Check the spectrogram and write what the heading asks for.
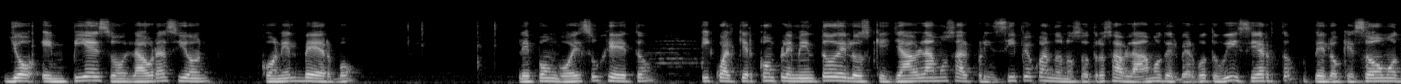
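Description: A man's voice: mid-range voice, a bit bright. A man teaching English in an online class, explaining patiently and repeating examples.

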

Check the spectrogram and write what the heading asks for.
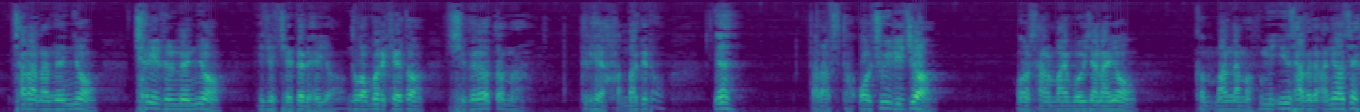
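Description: An older man preaching, his voice husky and a bit breathy. He talks emphatically and keeps tossing short rhetorical questions at the congregation. He sounds a little far from the microphone. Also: medium pitch, a bit bright. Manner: emphatic, peppers talk with rhetorical checks to the congregation. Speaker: pastor. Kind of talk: sermon. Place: church sanctuary. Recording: voice from far off the mic.

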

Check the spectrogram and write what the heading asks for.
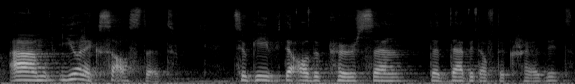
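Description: A woman's voice: fairly low pitch, steady tone, measured pace. Rambling woman doing a tarot reading. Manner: rambling, searches for words, laughs at herself. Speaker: tarot reader.

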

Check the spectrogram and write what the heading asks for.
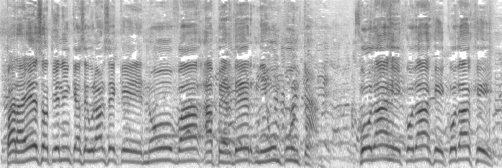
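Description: A man running an outdoor rope-crossing contest, giving brisk commands and repeating his calls. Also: extremely high pitch, a crowd in the background. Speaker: event organizer calling a rope-crossing contest. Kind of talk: live instructions to teams outdoors.

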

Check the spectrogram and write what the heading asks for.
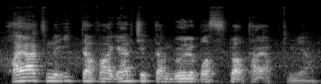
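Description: A man commentating his own mobile football match, muttering in frustration and breaking into sudden excited outbursts, hot and sweating in a warm room. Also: medium pitch, brisk, slight background noise. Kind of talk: casual live gameplay commentary.

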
